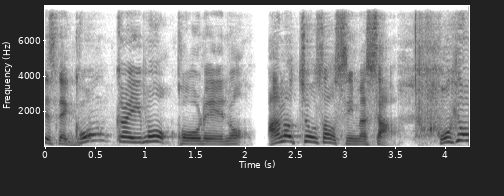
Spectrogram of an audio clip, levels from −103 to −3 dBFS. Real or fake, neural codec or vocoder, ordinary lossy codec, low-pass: fake; codec, 16 kHz, 4.8 kbps, FACodec; none; none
